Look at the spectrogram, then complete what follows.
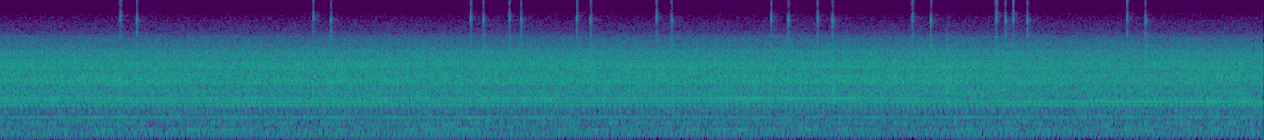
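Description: Steady hum and hiss of room background noise, with a few faint clicks scattered through.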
